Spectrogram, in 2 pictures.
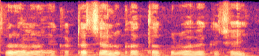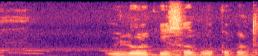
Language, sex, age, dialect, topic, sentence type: Maithili, male, 18-24, Southern/Standard, banking, question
